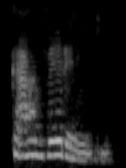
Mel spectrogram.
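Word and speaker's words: kahverengi: que eu trouxe do caverang né que é o a cor marrom ela se ela se escreve com k a h como eu falei no português a gente não tem o som do H né Por exemplo é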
